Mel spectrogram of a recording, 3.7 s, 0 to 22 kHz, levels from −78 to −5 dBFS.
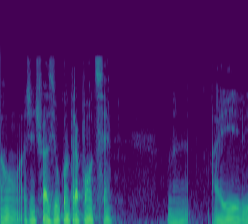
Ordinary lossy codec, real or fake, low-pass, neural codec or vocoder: none; real; none; none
